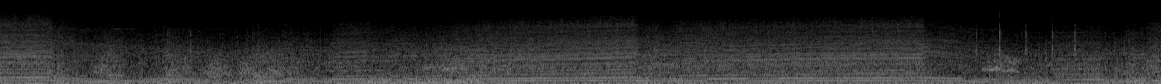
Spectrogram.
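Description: Race car engine in a driving video game, a continuous loud droning whine whose pitch climbs and drops through gear shifts and corners, with brief tire squeal, and no talk.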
